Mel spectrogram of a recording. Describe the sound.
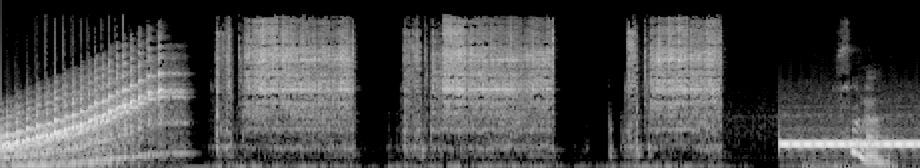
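Telephone dialing and dial tone: rising sweeping tones, then three bursts of harsh, raspy noise with short silences between, ending in a steady dial tone.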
